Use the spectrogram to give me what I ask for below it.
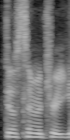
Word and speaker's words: dosimetry: What's the word? Dosimetry? – Dosimetry, yes. – Dosimetry.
